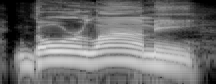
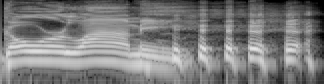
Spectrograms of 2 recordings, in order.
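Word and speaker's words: Gorlami: He's just like gorami. That's how you pronounce it. Goreami.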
